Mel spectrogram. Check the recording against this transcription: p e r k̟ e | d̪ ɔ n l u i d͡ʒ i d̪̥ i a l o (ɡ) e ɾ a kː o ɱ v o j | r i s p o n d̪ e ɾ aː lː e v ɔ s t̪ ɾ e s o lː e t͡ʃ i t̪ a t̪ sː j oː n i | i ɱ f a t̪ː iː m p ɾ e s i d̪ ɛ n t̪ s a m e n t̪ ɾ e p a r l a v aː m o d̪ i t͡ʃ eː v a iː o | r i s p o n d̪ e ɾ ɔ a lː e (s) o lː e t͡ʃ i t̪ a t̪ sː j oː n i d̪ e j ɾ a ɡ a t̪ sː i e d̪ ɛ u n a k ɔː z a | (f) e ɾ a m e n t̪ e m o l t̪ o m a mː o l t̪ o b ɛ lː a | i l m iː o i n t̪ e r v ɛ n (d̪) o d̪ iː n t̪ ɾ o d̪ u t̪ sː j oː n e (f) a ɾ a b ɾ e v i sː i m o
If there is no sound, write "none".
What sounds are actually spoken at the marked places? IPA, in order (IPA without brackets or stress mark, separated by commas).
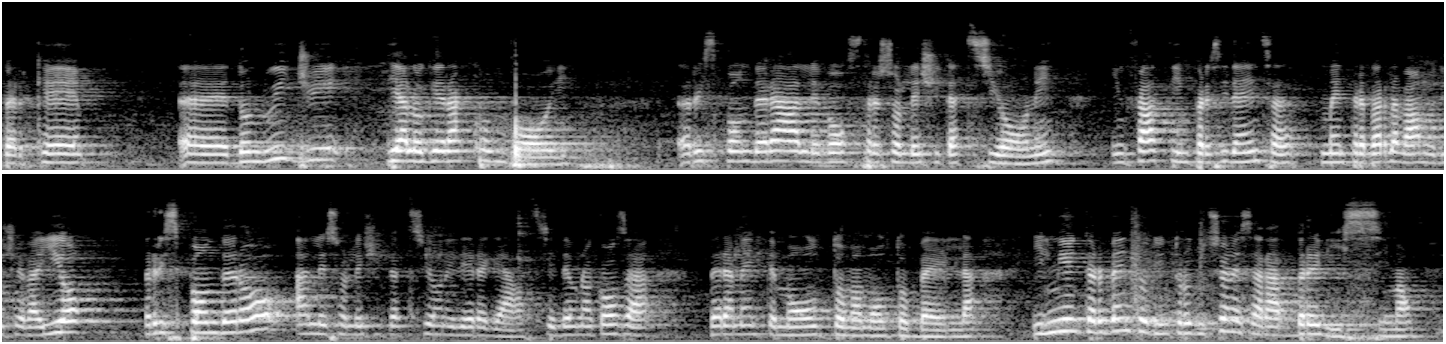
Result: ɡ, s, v, t̪, s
